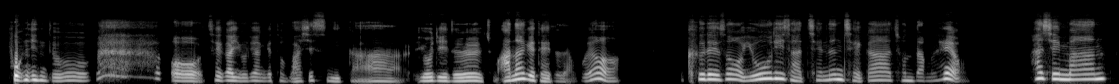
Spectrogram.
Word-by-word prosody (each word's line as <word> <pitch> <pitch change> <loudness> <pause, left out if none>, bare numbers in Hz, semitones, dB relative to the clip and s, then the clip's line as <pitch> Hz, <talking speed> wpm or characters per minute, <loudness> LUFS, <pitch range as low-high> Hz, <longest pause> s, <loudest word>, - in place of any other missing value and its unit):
본인도 185 -4 +3 0.8
어 155 -3 0
제가 185 -3 -2
요리한 160 +1 -8
게 160 - -11
더 160 +1 -20
맛있으니까 145 -1 -10 0.2
요리를 165 0 +2
좀 - - -20
안 170 +6 +3
하게 240 -4 +6
되더라고요. 155 - -4 0.7
그래서 235 -4 +2
요리 260 +6 +6
자체는 200 - -2
제가 190 +1 -7
전담을 175 -1 -11
해요. 260 +2 +1 0.6
하지만 245 -1 +4
180 Hz, 245 characters per minute, -20 LUFS, 160-225 Hz, 0.8 s, 하게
